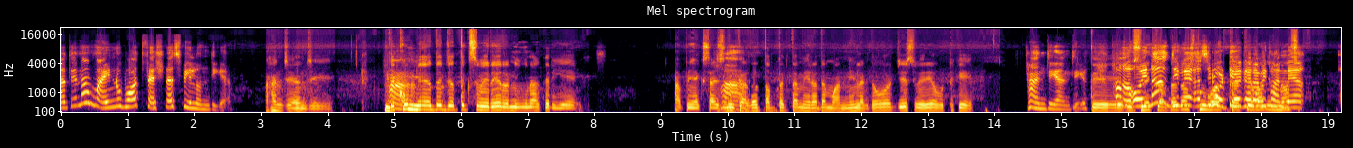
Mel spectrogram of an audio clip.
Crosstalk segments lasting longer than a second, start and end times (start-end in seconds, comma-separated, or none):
16.1-18.6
